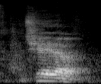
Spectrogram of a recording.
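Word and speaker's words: CEIA: It is pronounced CHA.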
